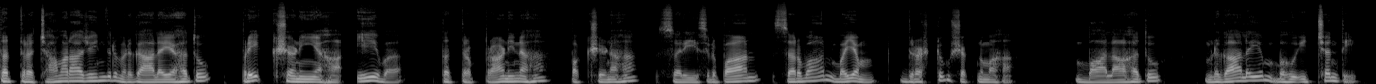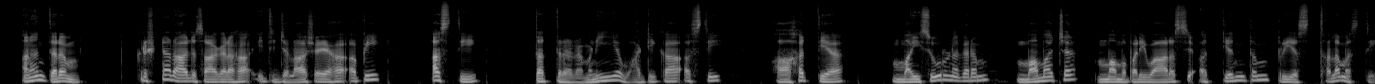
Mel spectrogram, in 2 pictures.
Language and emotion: Sanskrit, neutral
